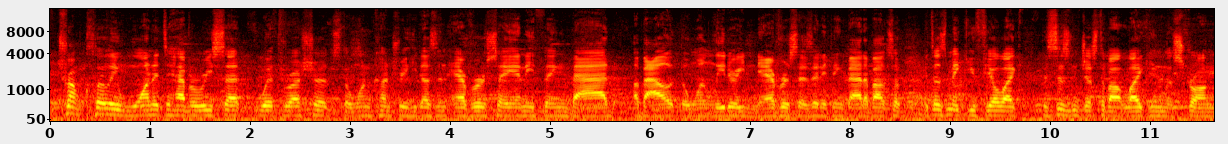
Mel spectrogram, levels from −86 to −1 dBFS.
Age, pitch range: 30-49, 115-140 Hz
